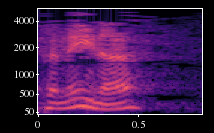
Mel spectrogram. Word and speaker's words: Peninnah: But we're pronouncing her name Peninnah, if we're consistent, and his name Elkanah.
